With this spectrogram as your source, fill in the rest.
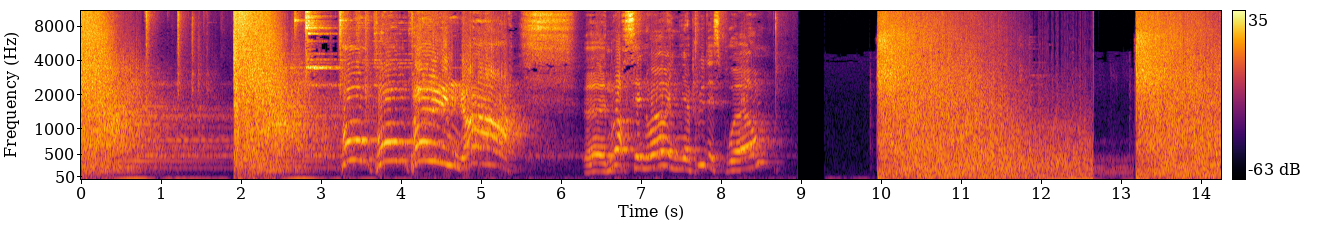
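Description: A rifle fires loud shots that ring out in a small room.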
